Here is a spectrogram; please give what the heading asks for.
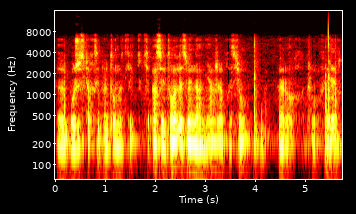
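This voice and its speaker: Man from France, deep voice, hesitant casual commentator of bridge games, muffled home mic. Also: little pitch movement, brisk, gravelly, a little hiss or hum. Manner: hesitant, many fillers and restarts.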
